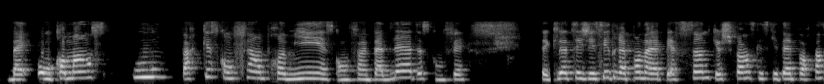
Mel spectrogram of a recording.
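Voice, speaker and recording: A woman with a Quebec French accent co-hosting a teachers' webinar in a chatty, informal way. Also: a little high. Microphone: video call. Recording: dull lo-fi online call audio.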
